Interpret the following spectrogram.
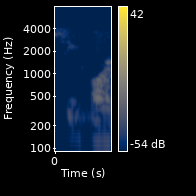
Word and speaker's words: CCOR: a large program called CCOR, C4 it's pronounced, that came principally out of the Target's lab at Delaware.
